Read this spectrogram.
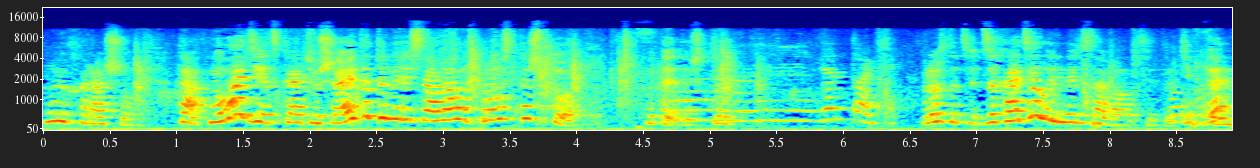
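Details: Adult woman talking with a young child, possibly with the child's brief reply; ordinary speech.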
